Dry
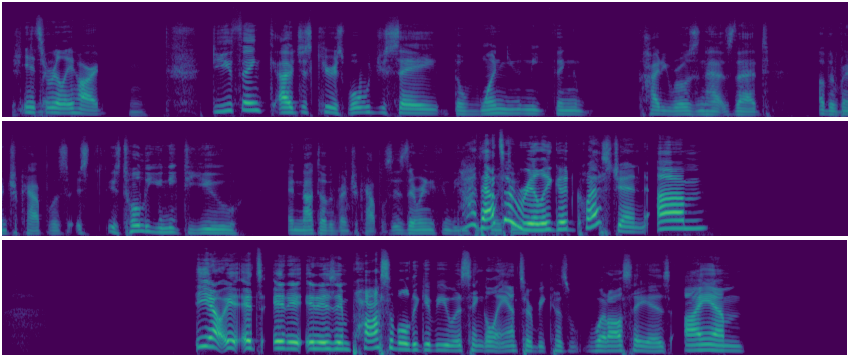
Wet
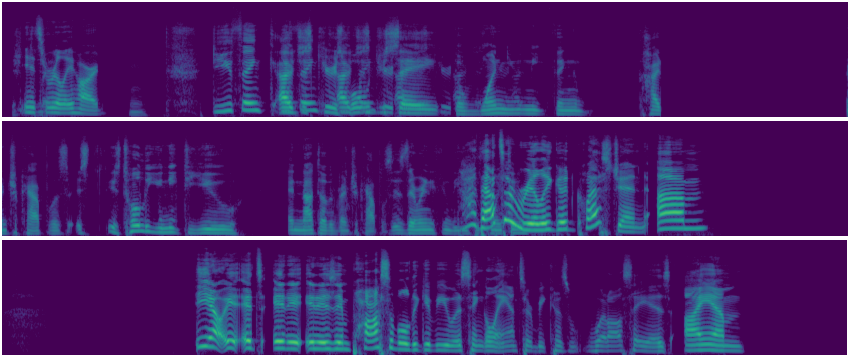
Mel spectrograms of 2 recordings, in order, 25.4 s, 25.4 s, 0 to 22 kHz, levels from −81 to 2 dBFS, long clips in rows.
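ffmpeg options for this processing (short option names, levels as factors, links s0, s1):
-filter_complex "[0:a]asplit=2[s0][s1];[s1]afade=t=in:st=2.21:d=0.01,afade=t=out:st=3.32:d=0.01,aecho=0:1:580|1160|1740|2320:0.501187|0.175416|0.0613954|0.0214884[s2];[s0][s2]amix=inputs=2:normalize=0,asettb=1/sr,asplit=3[s3][s4][s5];[s3]atrim=end=21.934[s6];[s4]atrim=start=21.93:end=23.48,asetpts=PTS-STARTPTS,afade=t=in:d=0.004:c=qsin,afade=t=out:st=1.546:d=0.004:c=qsin,acompressor=threshold=0.0126:ratio=10:attack=3.2:release=140:knee=1:detection=peak[s7];[s5]atrim=start=23.476[s8];[s6][s7]acrossfade=d=0.004:c1=hsin:c2=qsin[s9];[s9][s8]acrossfade=d=0.004:c1=qsin:c2=hsin,asplit=3[s10][s11][s12];[s10]atrim=end=6.59,asetpts=PTS-STARTPTS,afade=t=out:st=6.586:d=0.004:c=hsin[s13];[s11]atrim=start=6.59:end=8.45,asetpts=PTS-STARTPTS,volume=0[s14];[s12]atrim=start=8.45,asetpts=PTS-STARTPTS,afade=t=in:d=0.004:c=hsin[s15];[s13][s14][s15]concat=n=3:v=0:a=1"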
